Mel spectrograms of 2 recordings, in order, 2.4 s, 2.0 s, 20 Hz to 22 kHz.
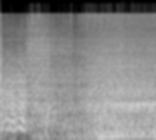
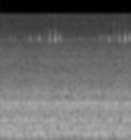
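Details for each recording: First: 1998 Ford Expedition, a former police SUV, after replacing the idler pulley, both belt tensioners and the serpentine belt: steady, even idle with a smooth belt drone, and the earlier chirp under the hood is gone. Normal idle. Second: 1998 Ford Expedition ex-police SUV idling: high bird-like chirps in quick clusters from under the hood, a dry idler pulley bearing.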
